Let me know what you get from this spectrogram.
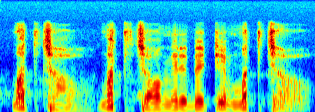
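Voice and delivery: soft, low family plea; pleading parents. Acted. Family begs their son not to leave, soft pleading. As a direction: beg softly, letting it die away. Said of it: "उसके घर वालों ने कहा".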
